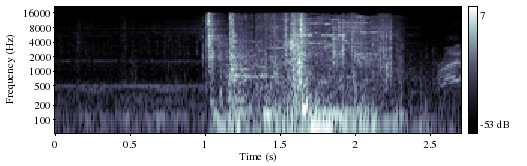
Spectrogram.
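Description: A bright game reward chime rings out.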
